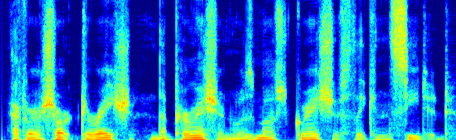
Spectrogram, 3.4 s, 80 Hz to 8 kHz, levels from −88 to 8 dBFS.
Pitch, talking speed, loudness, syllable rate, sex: 100 Hz, 175 wpm, -20 LUFS, 6.0 syllables/s, male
